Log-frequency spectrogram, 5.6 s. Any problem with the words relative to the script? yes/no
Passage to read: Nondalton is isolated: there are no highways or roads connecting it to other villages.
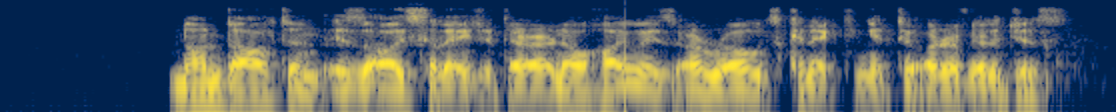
no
